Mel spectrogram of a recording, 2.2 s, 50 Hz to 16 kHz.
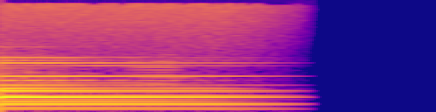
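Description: A B7 chord strummed on an Epiphone guitar, ringing out and slowly fading, then cut off suddenly about one and a half seconds in.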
